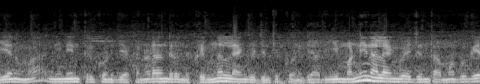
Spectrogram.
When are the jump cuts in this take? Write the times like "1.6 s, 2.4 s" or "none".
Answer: none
